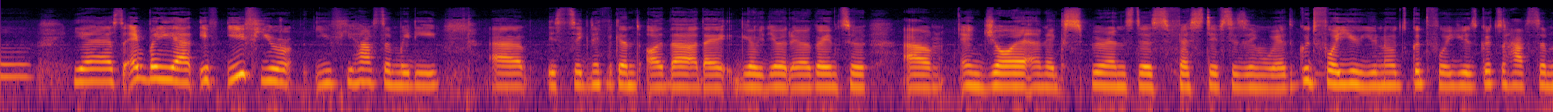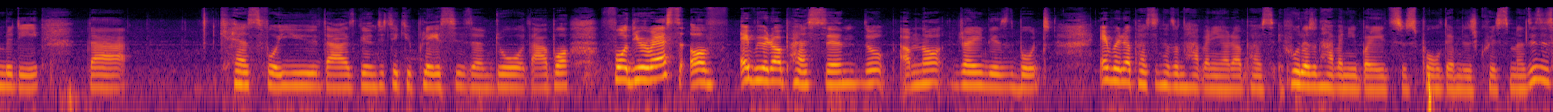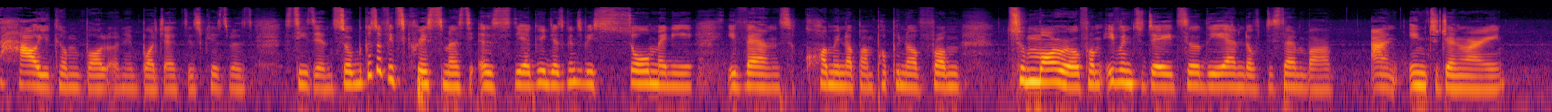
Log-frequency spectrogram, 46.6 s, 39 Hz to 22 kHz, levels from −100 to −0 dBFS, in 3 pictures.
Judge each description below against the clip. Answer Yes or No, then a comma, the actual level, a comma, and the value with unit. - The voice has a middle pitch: Yes, medium, 175 Hz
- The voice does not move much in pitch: No, average, 3.2 semitones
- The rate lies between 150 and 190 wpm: Yes, average, 170 wpm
